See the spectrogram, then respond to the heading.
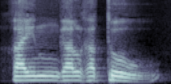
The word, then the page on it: gaingal gatou: Raga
